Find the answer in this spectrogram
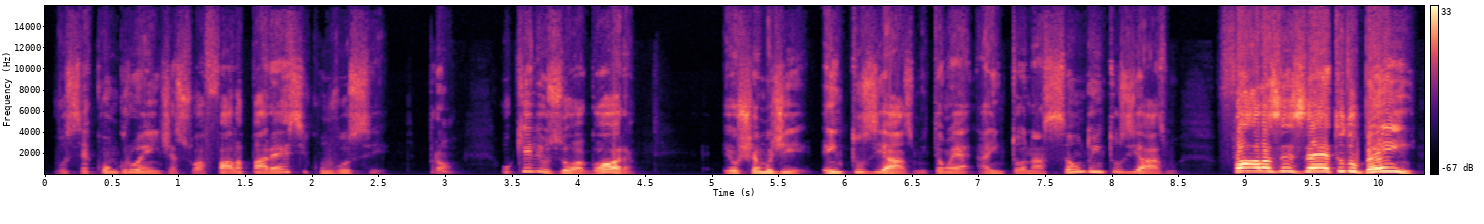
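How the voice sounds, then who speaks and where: A man's voice: high voice, expressive, fairly quick, a little mellow, no room sound, studio quality. A man co-hosting a podcast, teaching sales communication in an explanatory, lecturing manner that defines terms step by step. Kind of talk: casual podcast discussion.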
